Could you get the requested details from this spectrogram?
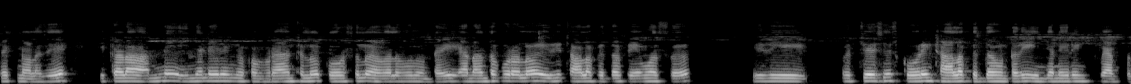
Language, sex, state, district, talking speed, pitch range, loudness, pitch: Telugu, male, Andhra Pradesh, Anantapur, 125 wpm, 140-150 Hz, -22 LUFS, 145 Hz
